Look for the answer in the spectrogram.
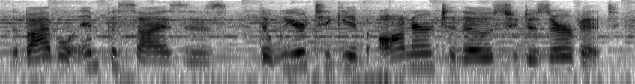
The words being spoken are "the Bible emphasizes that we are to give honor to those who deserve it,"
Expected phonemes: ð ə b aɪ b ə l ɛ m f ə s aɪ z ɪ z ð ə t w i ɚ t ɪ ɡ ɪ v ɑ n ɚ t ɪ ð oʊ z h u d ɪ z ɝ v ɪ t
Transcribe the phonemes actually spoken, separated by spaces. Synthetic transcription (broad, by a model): ð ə b aɪ b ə l ɛ m f ə s aɪ z ɪ z ð ə t w i ɚ t ɪ ɡ ɪ v ɑ n ɚ t ɪ ð oʊ z h u d ɪ z ɝ v ɪ t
